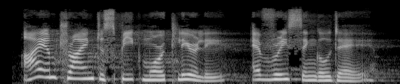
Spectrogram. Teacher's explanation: As you say the sentence, give a little more stress to the words trying, speak, clearly, and day. Let the other words stay softer and lighter.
